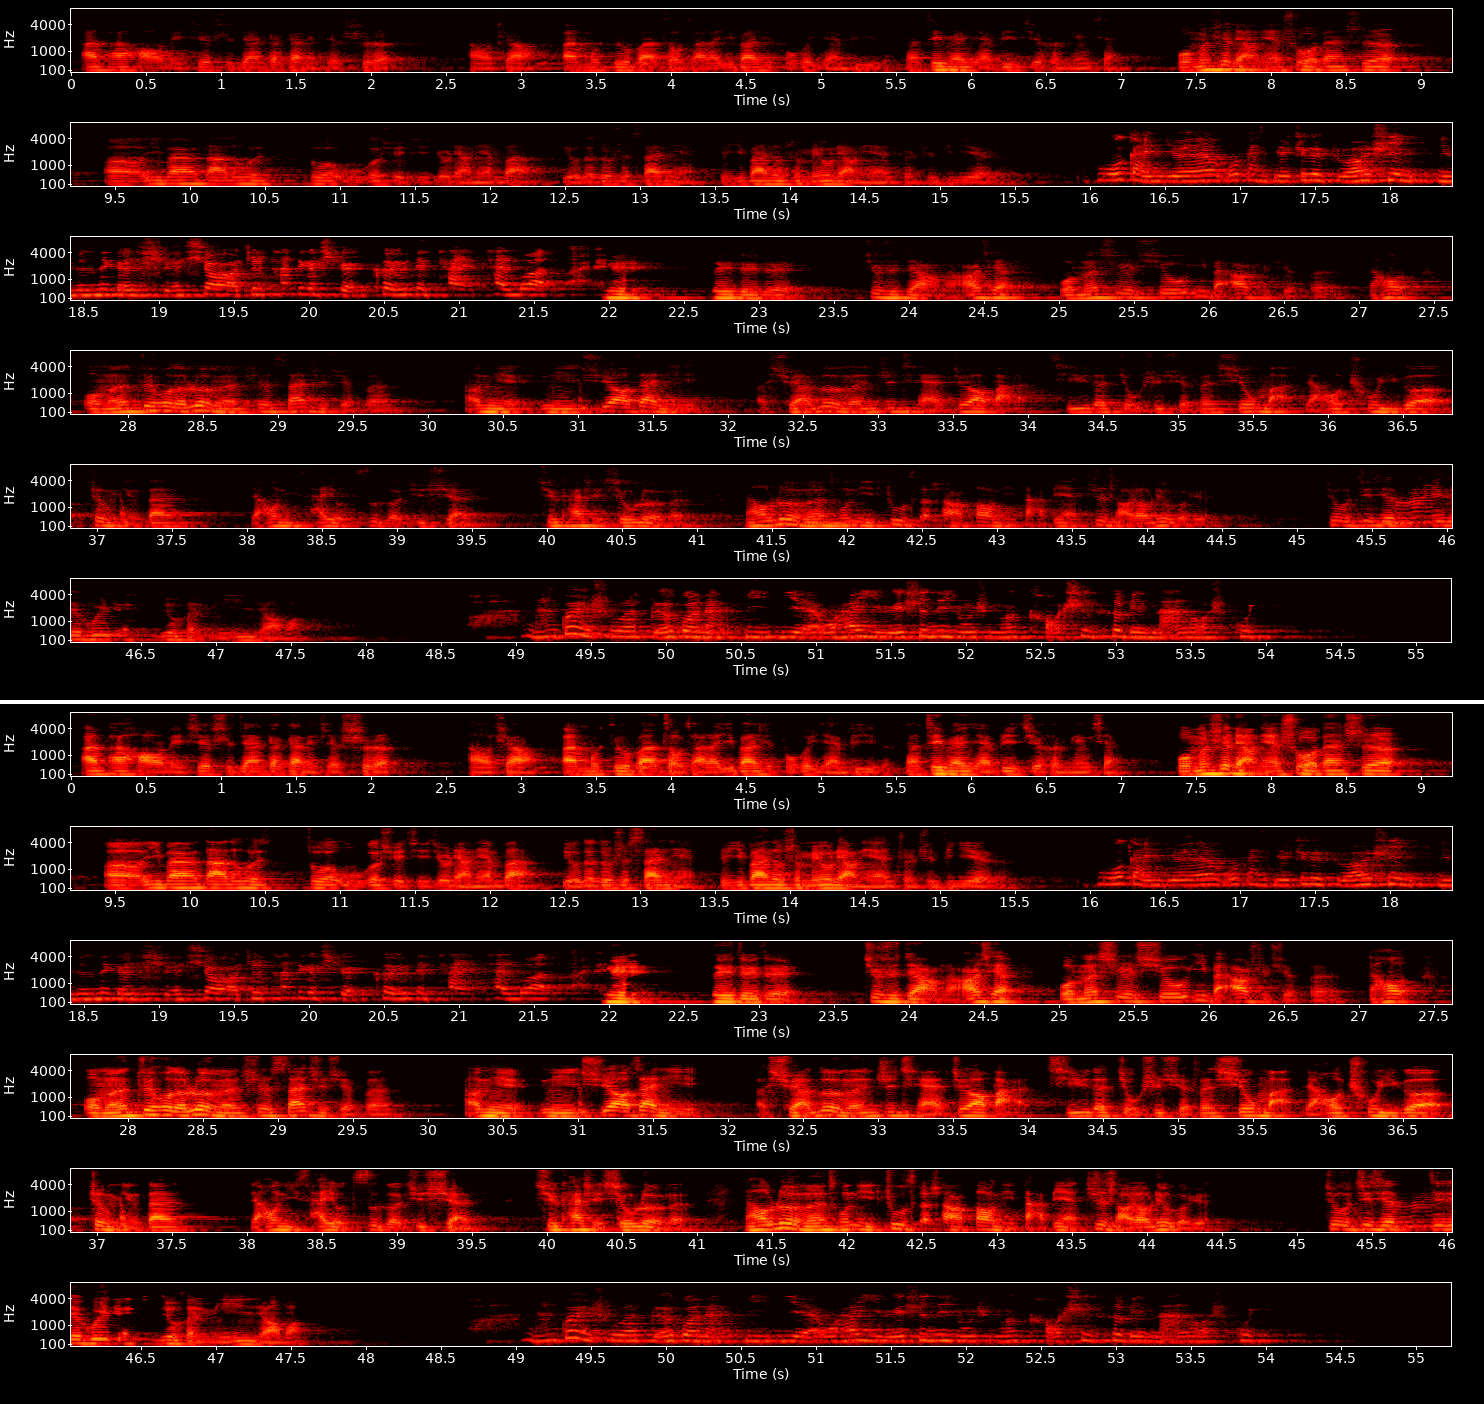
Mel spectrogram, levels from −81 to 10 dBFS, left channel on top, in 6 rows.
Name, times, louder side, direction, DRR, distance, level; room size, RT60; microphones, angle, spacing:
voice 1, 0.1-2.2 2.7-7.0 7.4-8.9 9.4-15.5 22.0-22.3 22.7-23.3 23.7-27.4 27.7-29.8 30.2-31.8 32.2-37.6 38.0-39.6 39.9-41.0 41.3-44.4 45.2-47.6, right 6 dB, 80° right, 0.4 m, -33 dB
voice 2, 16.0-22.0 41.7-42.2 45.5-46.0 48.7-53.9, left 3 dB, 35° left, 0.8 m, -40 dB
14.0 x 8.0 x 9.8 m
head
